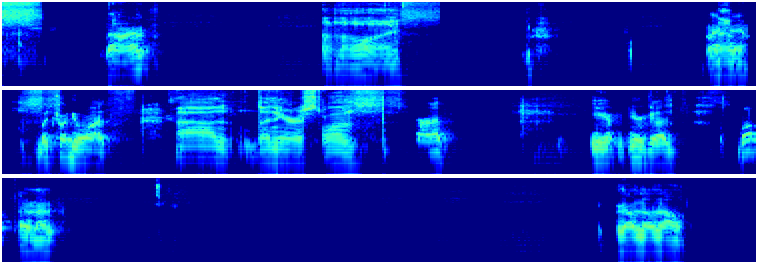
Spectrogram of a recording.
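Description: A man talks with animation into a close microphone, with pauses.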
